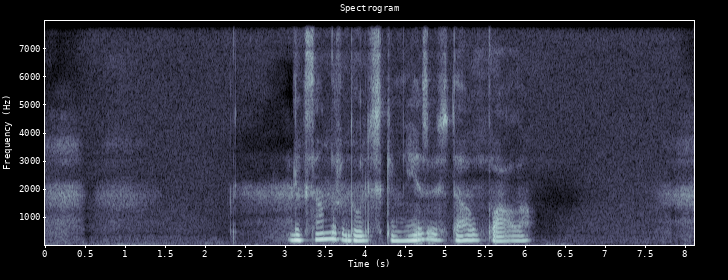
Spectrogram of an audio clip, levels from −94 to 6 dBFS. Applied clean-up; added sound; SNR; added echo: neural mask model Resemble Enhance denoiser.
